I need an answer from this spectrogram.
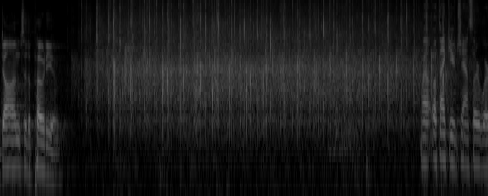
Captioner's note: applause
